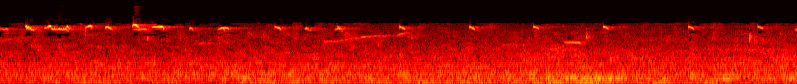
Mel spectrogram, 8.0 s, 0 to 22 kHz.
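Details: Pair of Eurasian kestrels at a nest box camera, morning of 12 March 2015, during a courtship mating attempt: a fast volley of sharp high chips that thins into single spaced chips, with a faint rising whistle.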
